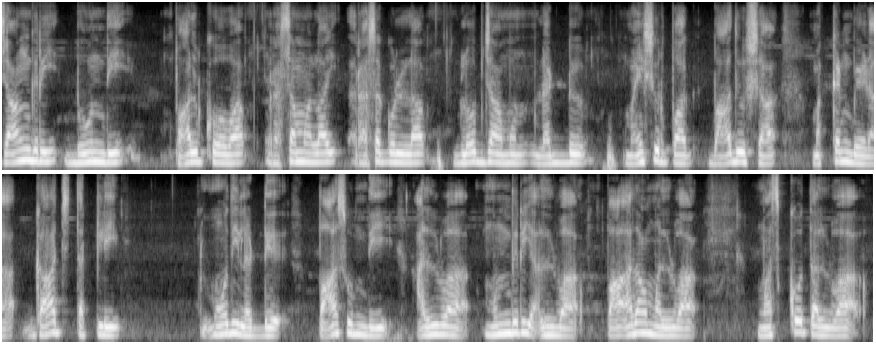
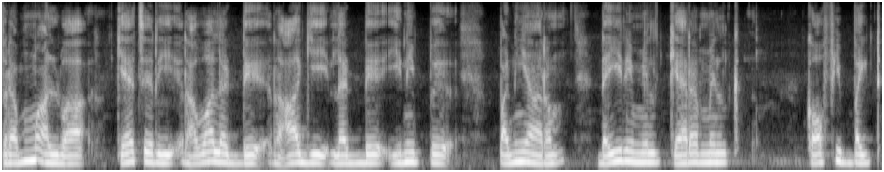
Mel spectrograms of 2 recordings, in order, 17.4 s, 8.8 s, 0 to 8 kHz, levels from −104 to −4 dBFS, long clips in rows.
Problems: low volume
